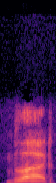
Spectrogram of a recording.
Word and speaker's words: blood: enters the bloodstream okay instead of blah BL blood close your mouth just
